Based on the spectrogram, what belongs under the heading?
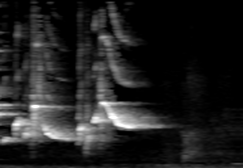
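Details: Short phrase from a wild Tiaret goldfinch in the old song style: quick sweet twitters running into a long bright downslurred whistle, then quiet.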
